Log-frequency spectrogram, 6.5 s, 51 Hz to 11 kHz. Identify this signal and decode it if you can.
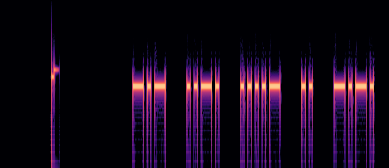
Morse code, heard as a keyed tone, about 20 wpm, spaced as for 14 wpm, 700 Hz. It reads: KF4IC
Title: USA Call Signs - 5 Characters - 2x Character Spacing - 20wpm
